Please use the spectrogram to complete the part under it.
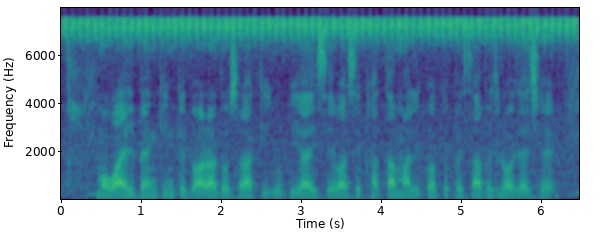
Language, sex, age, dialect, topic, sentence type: Maithili, male, 25-30, Angika, banking, statement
